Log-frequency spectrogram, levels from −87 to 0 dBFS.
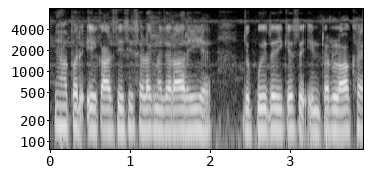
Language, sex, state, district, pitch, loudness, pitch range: Hindi, male, Uttar Pradesh, Lucknow, 145 Hz, -15 LUFS, 145-150 Hz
